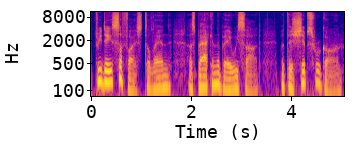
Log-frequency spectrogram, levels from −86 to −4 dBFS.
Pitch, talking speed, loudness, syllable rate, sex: 115 Hz, 200 wpm, -17 LUFS, 4.7 syllables/s, male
